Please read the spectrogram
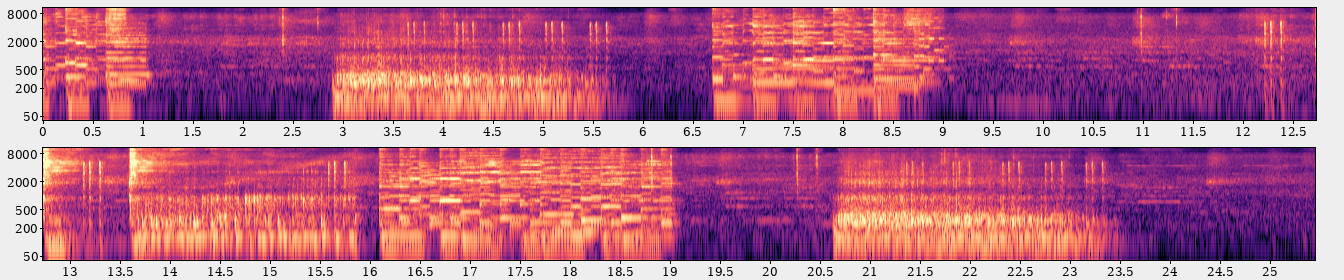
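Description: Aristocrat Buffalo Stampede video slot machine playing its game music and sound effects in repeated loud stretches of two to three seconds as the reels are spun again and again, with quieter tones between spins.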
